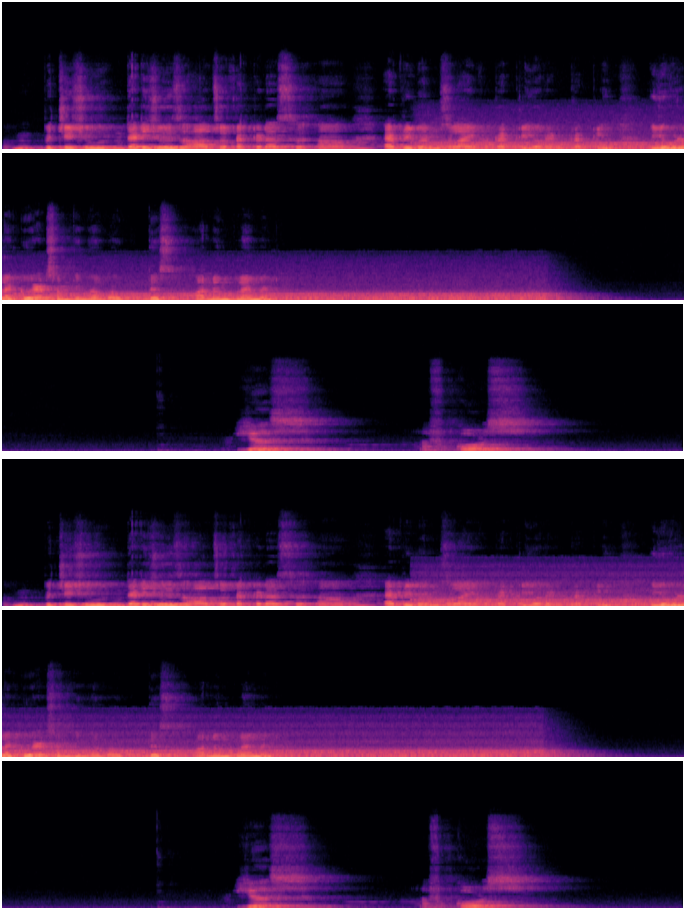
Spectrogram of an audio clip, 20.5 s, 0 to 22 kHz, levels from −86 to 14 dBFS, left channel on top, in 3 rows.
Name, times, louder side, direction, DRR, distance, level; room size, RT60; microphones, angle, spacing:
voice 1, 0.1-9.6, left 1 dB, 30° left, 3 dB, 1.6 m, -20 dB
sound 1, 4.1-12.2, equal, 85° right, 5.9 m, -27 dB
voice 2, 16.0-16.8 17.8-19.0, equal, 15° right, 0 dB, 4.6 m, -27 dB
28.5 x 18.5 x 8.8 m, 1.4 s
head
